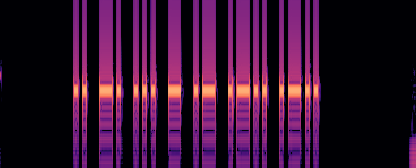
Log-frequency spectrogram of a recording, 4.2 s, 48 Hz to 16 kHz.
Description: Morse code, heard as a keyed tone, about 28 wpm, 700 Hz. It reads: INSTALL
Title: Sentences from Top 1600 Words - New Word Drill Alt - 28wpm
